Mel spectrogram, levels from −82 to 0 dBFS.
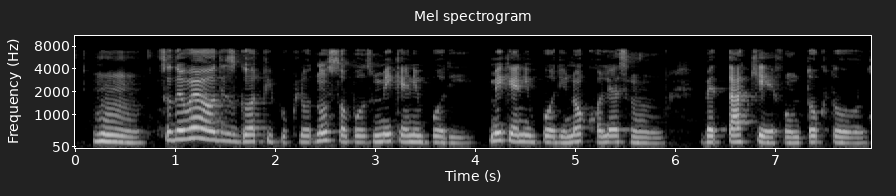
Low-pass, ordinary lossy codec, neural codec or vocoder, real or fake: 7.2 kHz; none; none; real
